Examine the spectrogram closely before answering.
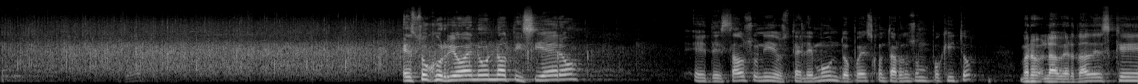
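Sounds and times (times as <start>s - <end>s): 
audience applause: 0.0s - 6.5s
speech: 4.0s - 5.9s, 6.9s - 11.3s.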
